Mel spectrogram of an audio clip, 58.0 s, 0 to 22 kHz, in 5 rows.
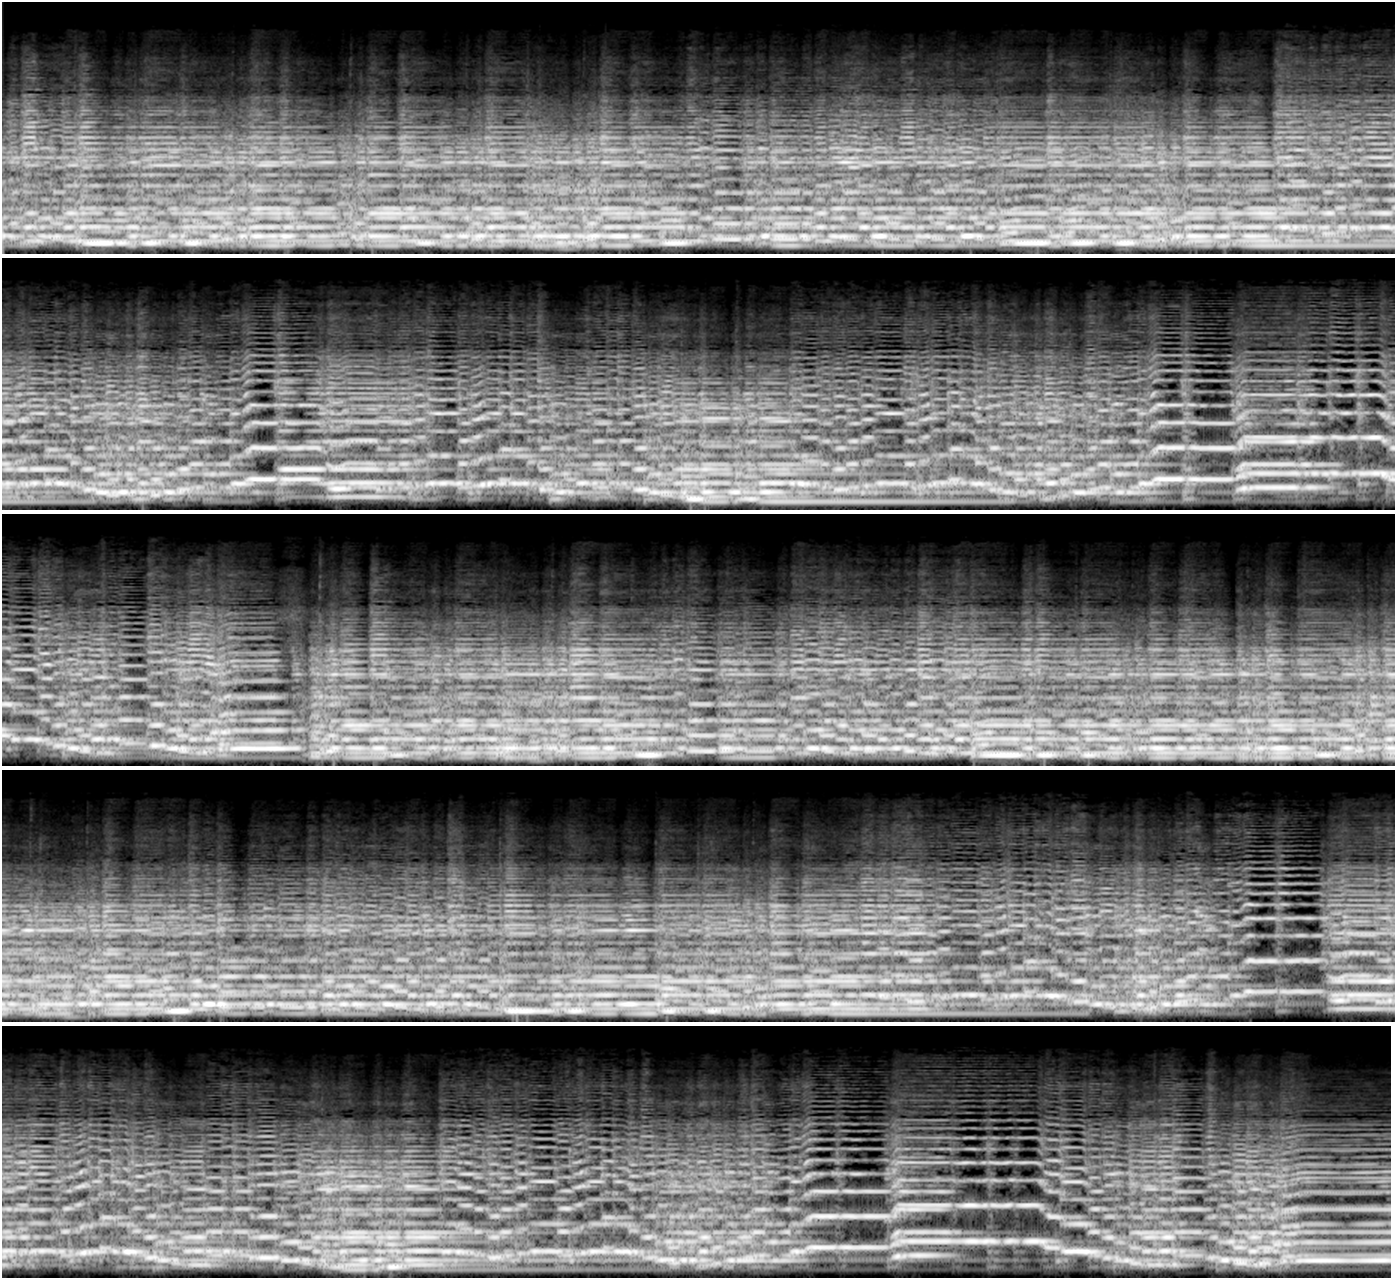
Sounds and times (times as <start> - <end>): Cello: 0.0 - 58.0
Violin, fiddle: 0.0 - 58.0.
